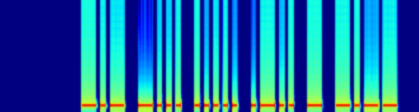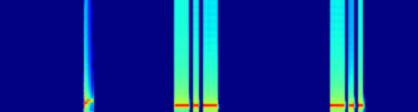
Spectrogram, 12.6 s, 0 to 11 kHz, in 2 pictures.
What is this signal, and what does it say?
Morse code, heard as a keyed tone, about 17 wpm, spaced as for 12 wpm, 700 Hz. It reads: KB5LTY KD
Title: USA Call Signs - 6 Characters - 8x Character Spacing - 17wpm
